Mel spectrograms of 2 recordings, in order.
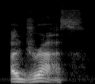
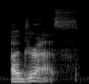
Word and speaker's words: address: Address. Think of it like this. Address. Address. And of course, the stress is on dress.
